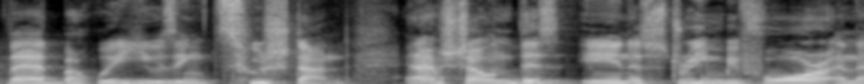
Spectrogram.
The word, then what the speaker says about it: Zustand: go ahead by installing two stand first of all which is by the way the German word for state so I'm going to say the German Way Tucson which is probably hard to pronounce for some other people the concept is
